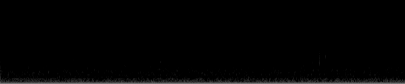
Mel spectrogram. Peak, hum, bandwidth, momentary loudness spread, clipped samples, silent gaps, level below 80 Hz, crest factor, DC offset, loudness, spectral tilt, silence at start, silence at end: -36 dBFS; none; 11 kHz; 1 LU; under 0.1%; none; -60 dBFS; 10 dB; 1%; -61 LUFS; -6.5 dB/octave; 0 s; 0 s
